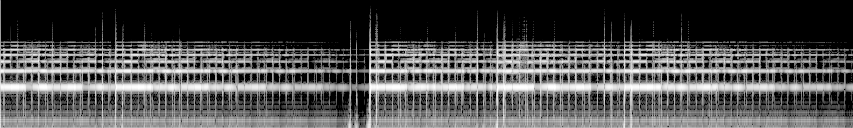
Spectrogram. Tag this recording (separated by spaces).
electronic fubar noise processed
